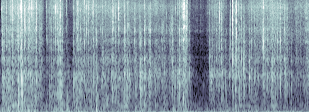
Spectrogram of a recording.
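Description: A thin, crinkled sheet of packing paper is pressed and rubbed between the palms, then folded into a smaller stack. The sound is a continuous bright, dense crinkling and crackling, with a short near-silent pause about two-thirds of the way through before the crinkling resumes.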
